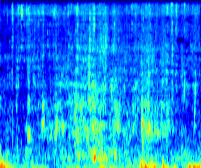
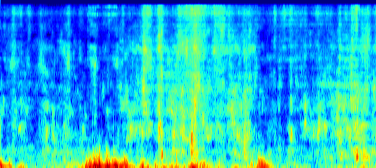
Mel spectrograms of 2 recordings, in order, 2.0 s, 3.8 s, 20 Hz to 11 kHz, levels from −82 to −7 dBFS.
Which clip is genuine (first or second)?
first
